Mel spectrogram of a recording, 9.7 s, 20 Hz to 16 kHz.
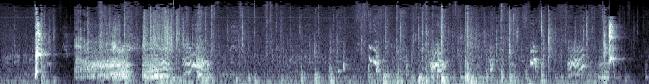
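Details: Toy poodles and Pomapoos playing together in an indoor living room play area, 11/9/07: two sharp high yips bracket a stretch of rough, growly play noises and scuffling, with background music.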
